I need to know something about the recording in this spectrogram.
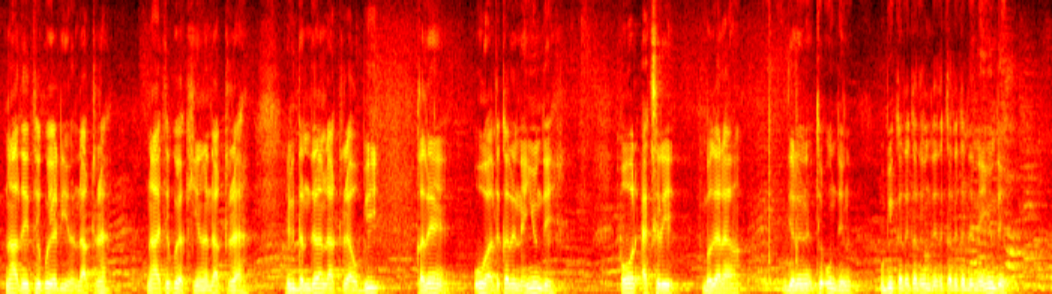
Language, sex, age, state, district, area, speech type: Dogri, male, 60+, Jammu and Kashmir, Samba, rural, spontaneous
